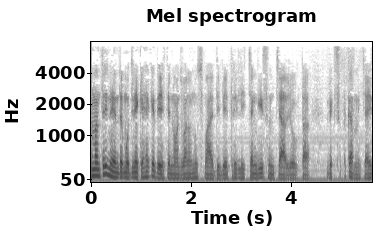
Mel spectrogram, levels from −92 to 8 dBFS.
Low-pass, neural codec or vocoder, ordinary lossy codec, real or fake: 7.2 kHz; none; MP3, 48 kbps; real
